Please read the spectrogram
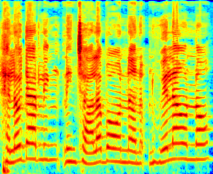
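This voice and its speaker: A woman's voice: high-pitched, quick pace, bright, forceful tone. A woman reading the lines of a sly, scheming woman on a phone call in a storybook. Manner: sly, smug.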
